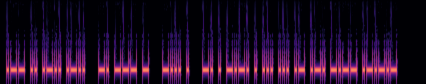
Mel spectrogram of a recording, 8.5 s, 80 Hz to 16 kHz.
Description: Morse code, heard as a keyed tone, about 30 wpm, 700 Hz. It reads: WILL NOT BE NECESSARY.
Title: Sentences from Top 800 Words 30wpm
